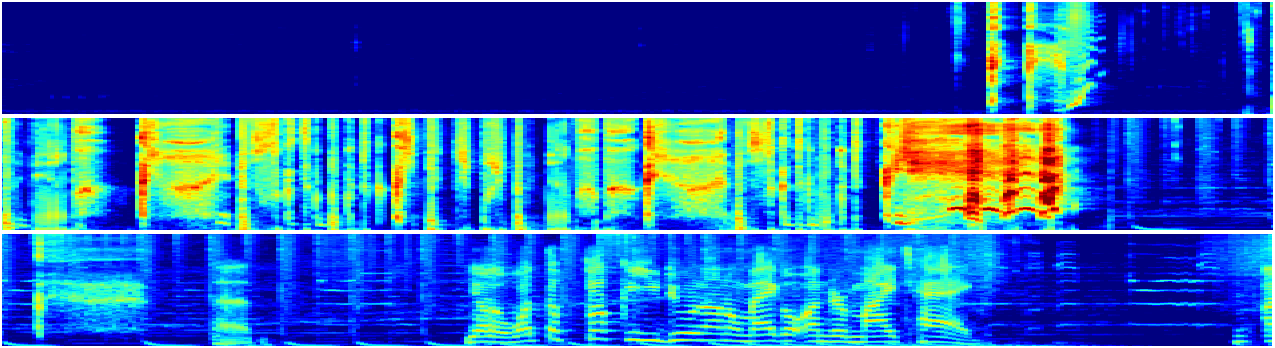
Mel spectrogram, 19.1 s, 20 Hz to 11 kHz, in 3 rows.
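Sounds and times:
wavering pitched vocal sound: 0:04.8 - 0:05.5, 0:06.2 - 0:11.3
woman beatboxing into a microphone: 0:04.8 - 0:05.5, 0:06.2 - 0:11.4.

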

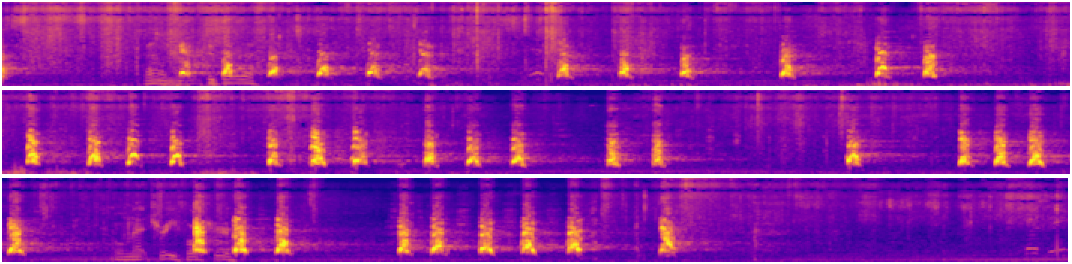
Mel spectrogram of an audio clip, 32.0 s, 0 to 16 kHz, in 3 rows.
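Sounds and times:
dog barking sharply: 0:05.5 - 0:07.1, 0:07.8 - 0:08.2, 0:08.8 - 0:09.4, 0:11.0 - 0:12.6, 0:13.3 - 0:16.0, 0:19.1 - 0:19.5, 0:20.2 - 0:21.7, 0:23.2 - 0:24.4, 0:25.3 - 0:28.2.

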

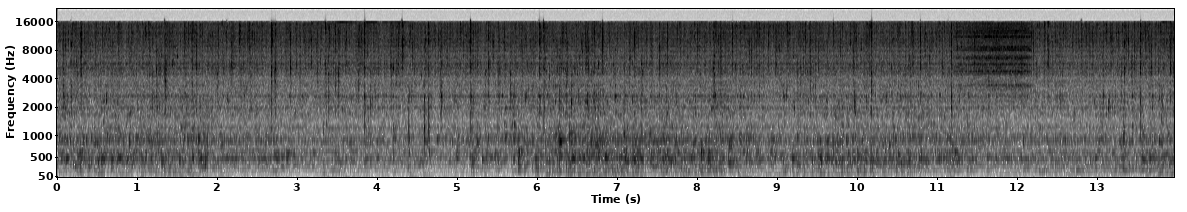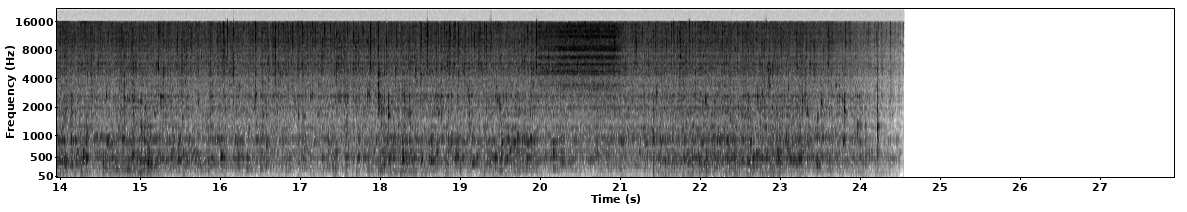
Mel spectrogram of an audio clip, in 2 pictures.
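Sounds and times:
underwater breathing bubbles: 0:00.0 - 0:24.2
short hisses: 0:11.3 - 0:12.2.

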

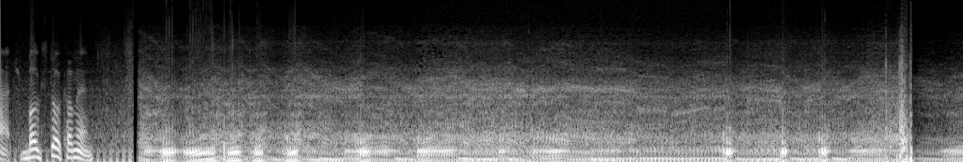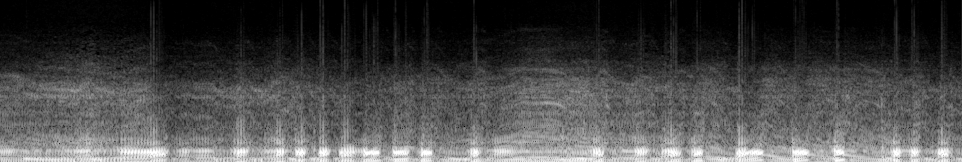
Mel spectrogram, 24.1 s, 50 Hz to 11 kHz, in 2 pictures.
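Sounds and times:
motorcycle engine surging: 0:01.4 - 0:24.0.

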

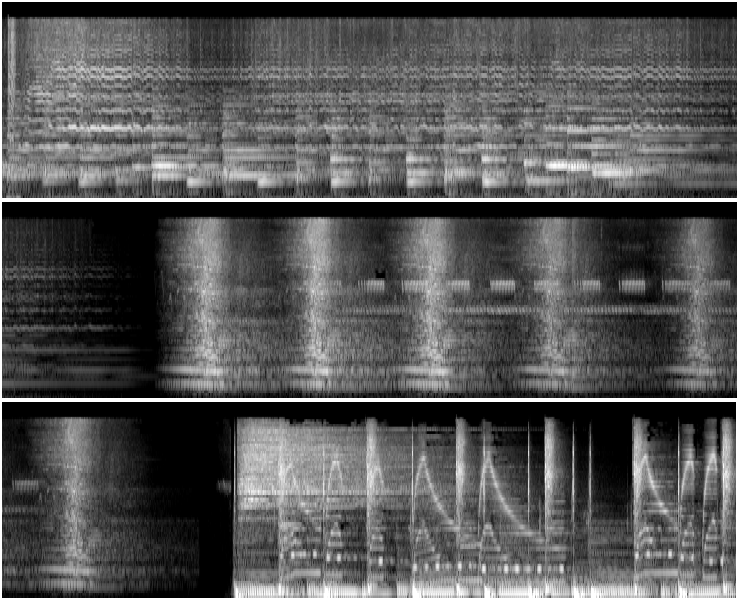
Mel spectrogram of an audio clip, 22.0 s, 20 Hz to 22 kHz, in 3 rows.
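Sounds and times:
low insect buzzing call: 0:00.0 - 0:08.2, 0:09.0 - 0:16.4
cricket chirping: 0:10.6 - 0:15.1.

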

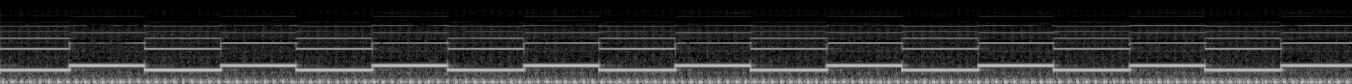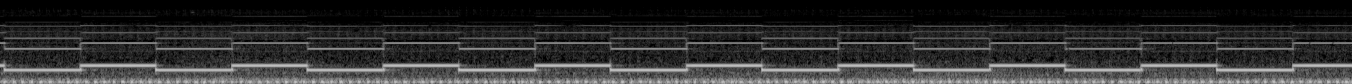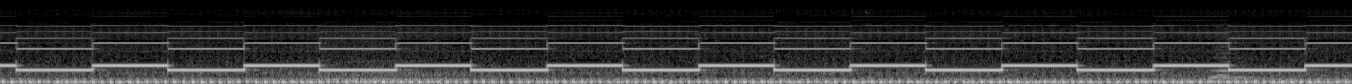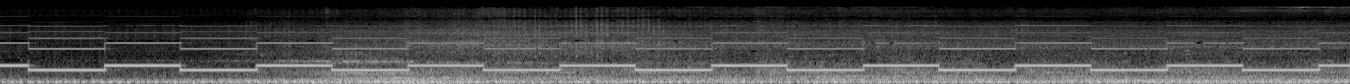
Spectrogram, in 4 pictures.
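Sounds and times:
two-tone crossing alarm: 0:00.0 - 0:54.0
passenger train passing: 0:42.5 - 0:54.0.

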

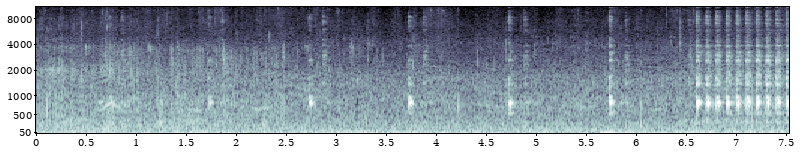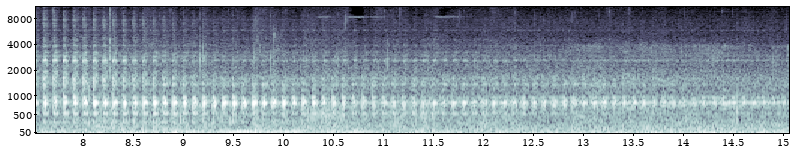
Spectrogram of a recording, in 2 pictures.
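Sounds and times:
low traffic rumble: 0:00.0 - 0:15.0
crossing signal ticking: 0:05.8 - 0:15.0.

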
